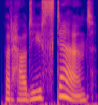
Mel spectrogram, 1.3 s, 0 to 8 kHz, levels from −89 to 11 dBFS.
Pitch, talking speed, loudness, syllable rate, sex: 180 Hz, 230 wpm, -18 LUFS, 4.2 syllables/s, female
